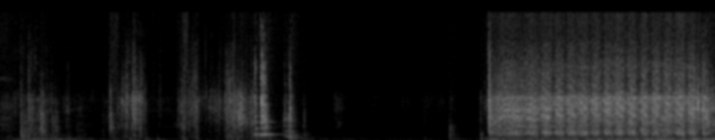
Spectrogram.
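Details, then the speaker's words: Hauler on borrowed ignition box after dying at the starting line: starter churns at an even fast beat for seconds, never fires; ignition box light blinking but no spark, rotor checked fine, distributor pickup next suspect. "It's blinking. That's weird, dude. That's got no spark."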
